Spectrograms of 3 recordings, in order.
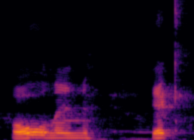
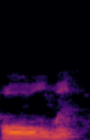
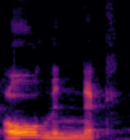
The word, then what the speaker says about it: Olynyk: I see Zach I want to call him Mister Olinick, not Olin Wait. It's It's three syllables. Olin Olinick, I believe.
